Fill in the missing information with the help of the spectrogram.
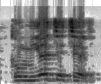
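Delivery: normal talking voice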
